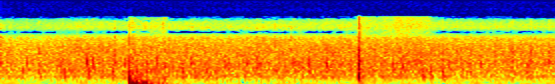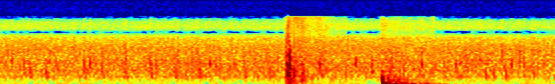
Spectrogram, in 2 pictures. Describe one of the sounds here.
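A sheet of paper rustles as it is picked up.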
